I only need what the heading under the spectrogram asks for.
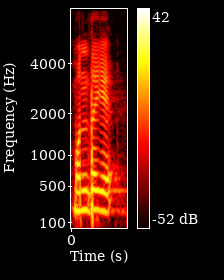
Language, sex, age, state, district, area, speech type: Tamil, female, 30-45, Tamil Nadu, Tirupattur, rural, read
